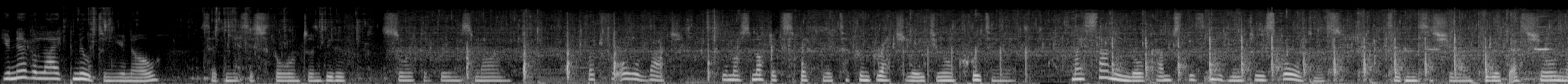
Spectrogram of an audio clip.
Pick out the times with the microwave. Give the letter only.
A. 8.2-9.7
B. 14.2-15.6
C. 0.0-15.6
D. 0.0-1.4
B.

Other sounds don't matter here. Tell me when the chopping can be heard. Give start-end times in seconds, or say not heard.
4.6-15.1.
